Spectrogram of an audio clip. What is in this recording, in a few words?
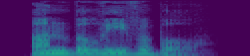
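"unbelievable", American English, male; everyone-can-use-english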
